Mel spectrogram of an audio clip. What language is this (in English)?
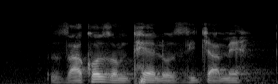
South Ndebele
